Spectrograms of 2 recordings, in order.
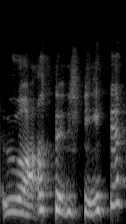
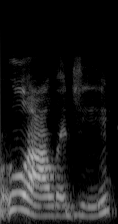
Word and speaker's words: Oology: So welcome everyone to Old Time Oology, which is my understanding that's the pronunciation of this particular ology, but it is an older word. So I'm happy to hear other opinions, other authorities on that matter.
